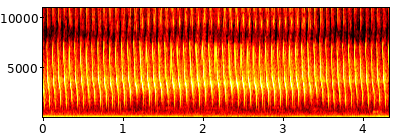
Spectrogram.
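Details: Canary in full song, used as master song for young canaries, delivers a long fast roll of high, repeated chirps, slightly pulsing in loudness, over a quiet low hum.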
